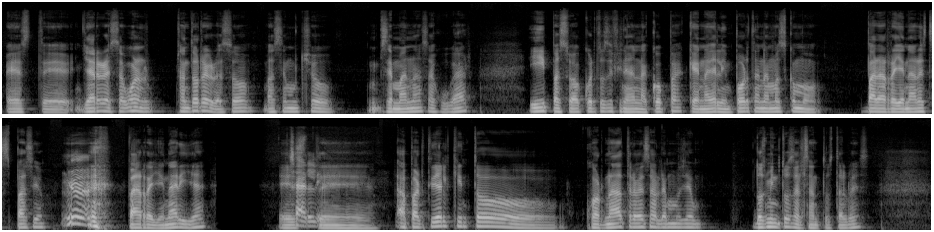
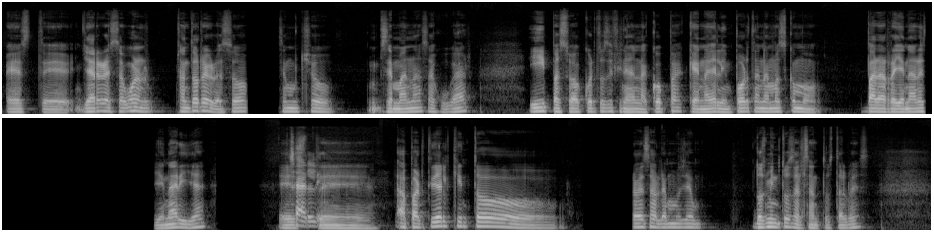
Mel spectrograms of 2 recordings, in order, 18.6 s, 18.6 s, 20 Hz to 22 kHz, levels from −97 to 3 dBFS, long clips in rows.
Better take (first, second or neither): first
